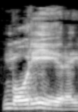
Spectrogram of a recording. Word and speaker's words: morire: Morire, you see it's on the second to last syllable.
